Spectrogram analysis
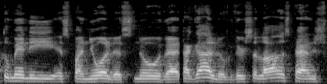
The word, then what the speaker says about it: Tagalog: You pronounce it as Tagalog.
